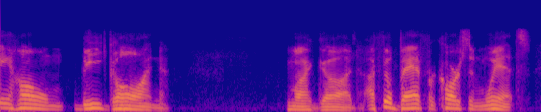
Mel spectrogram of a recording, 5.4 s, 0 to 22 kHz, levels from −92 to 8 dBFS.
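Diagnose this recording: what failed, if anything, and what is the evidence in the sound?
The failure is at the codec stage: the AMR wideband (HD Voice) codec, running at what sounds like its lowest mode, around 6.6 kbit/s. Throughout the clip the speech is rough and raspy, and nothing is present above about 7.5 kHz. At this rate the pulse-driven vocal tract model has too few bits to track the voice faithfully below 6.4 kHz. The band above that is only shaped noise, which adds hiss but no detail.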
